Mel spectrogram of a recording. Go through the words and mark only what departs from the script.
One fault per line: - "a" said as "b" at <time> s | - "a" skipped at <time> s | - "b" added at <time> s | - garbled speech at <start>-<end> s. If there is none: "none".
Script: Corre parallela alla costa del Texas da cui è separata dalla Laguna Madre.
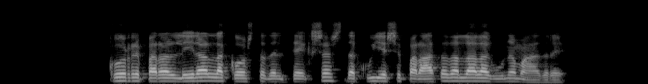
none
